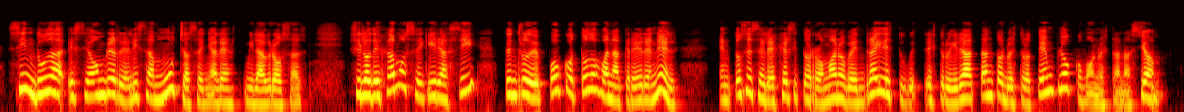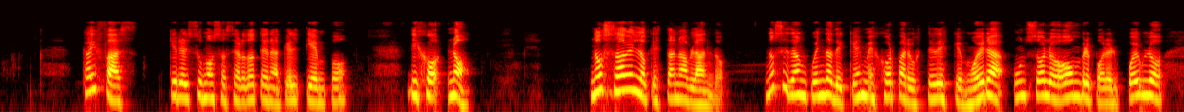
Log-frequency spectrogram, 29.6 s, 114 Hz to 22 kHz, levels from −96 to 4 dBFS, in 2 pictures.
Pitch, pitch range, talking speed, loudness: 230 Hz, 195-260 Hz, 140 wpm, -24 LUFS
